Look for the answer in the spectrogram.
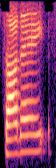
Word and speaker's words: Sade: Kool and the Gang, Oasis, Sinead O'Connor, Sade, Sade, how do you say her name? – Sade. – Sade? – Yeah.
